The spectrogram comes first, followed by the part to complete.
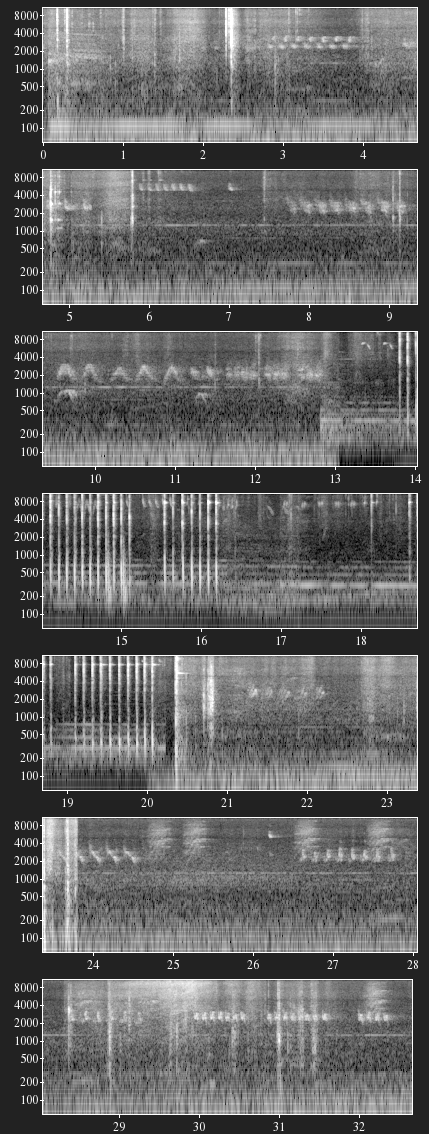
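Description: Hammer blows driving wooden stakes into packed dirt around a loose steel pipe post to wedge it tight. They come as three runs of rapid, evenly spaced strikes in the middle, with a few sharp single knocks before and after.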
